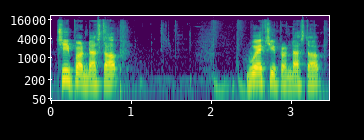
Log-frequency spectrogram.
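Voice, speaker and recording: A man's voice: on the high side, steady tone, moderate pace, fairly bright tone, soft background music. Slangy young man streaming games. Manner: laid-back slangy banter, reading and answering chat. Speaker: gaming livestreamer. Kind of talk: casual live-stream chat. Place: his own room at home.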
